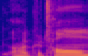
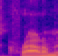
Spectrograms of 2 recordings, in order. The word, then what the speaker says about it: Kratom: I always used to call it Kratom or something like that, but it is Kratom is the proper way to say it, at least according to the web.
